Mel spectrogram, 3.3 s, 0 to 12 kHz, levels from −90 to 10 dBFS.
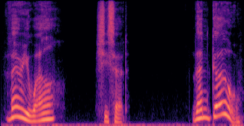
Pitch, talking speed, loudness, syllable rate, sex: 195 Hz, 110 wpm, -17 LUFS, 3.6 syllables/s, male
